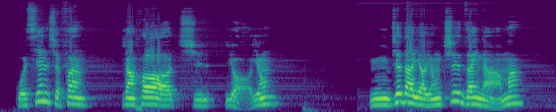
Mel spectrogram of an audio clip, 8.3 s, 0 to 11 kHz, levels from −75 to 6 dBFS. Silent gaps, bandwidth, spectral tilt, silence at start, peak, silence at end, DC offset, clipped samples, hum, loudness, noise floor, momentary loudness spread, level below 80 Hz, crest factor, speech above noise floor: none; 11 kHz; -6.5 dB/octave; 0.25 s; 0 dBFS; 0.5 s; under 0.1%; 0.2%; none; -14 LUFS; -63 dBFS; 15 LU; -52 dBFS; 14 dB; 50 dB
